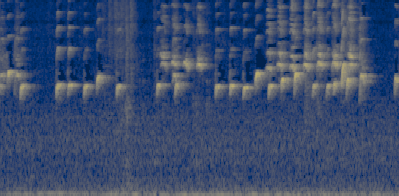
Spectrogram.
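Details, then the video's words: Goldfinch singing with a steady stream of short, high, slurred chirps in quick succession, over a low background hum. "Goldfinch singing"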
